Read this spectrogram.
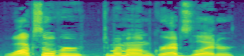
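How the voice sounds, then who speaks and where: A woman's voice: fairly high pitch, expressive, moderate pace, a bit bright, dry recording. A woman hosting a stream, casually telling a story to friends and swearing freely. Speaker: streamer host.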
